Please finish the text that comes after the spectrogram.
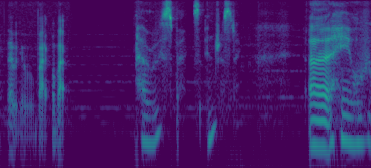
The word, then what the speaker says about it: Haruspex: Haruspex. Haruspex. Okay. Oh, my mouse is slowly dying. Okay, there we go. We're back. Haruspex.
